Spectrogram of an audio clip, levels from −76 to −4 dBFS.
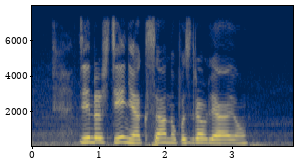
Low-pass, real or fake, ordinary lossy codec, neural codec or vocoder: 7.2 kHz; real; none; none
